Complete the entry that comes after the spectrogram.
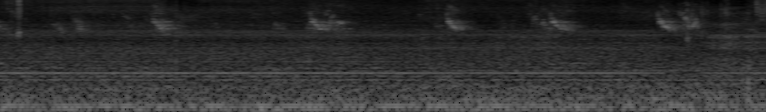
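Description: A small bird giving short, high chirps that fall in pitch, repeated every second or so, over a faint steady hum.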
